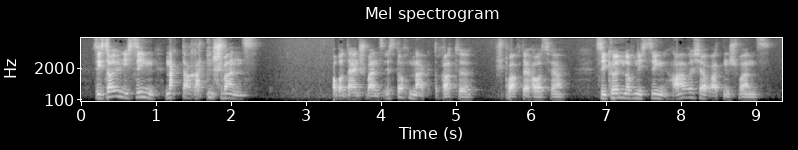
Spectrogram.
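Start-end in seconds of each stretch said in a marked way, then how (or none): 0.2-2.4 hissed furiously, angry hissing. A rat, questioned angrily by the master of the house, answers, hissed furiously. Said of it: "Da fauchte die Ratte wütend".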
